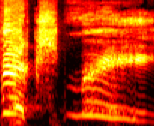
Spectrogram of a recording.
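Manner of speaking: shrill, very loud, high-pitched shout. Voicing a creature answering a player's plea: shouting. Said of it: "she just shouts at you".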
